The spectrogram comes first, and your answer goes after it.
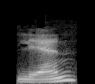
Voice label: "lian2", Chinese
